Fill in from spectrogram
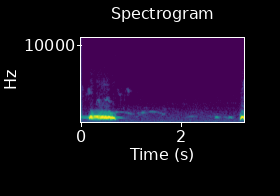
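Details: Decoy spotted dove, thúc gù urging coo in deep giọng thổ voice: one long steady low coo, a pause with faint murmurs, then the start of another note.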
